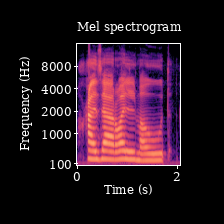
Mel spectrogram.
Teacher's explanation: وقف مطلق میں یہ تا ساکن ہو جائے گا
